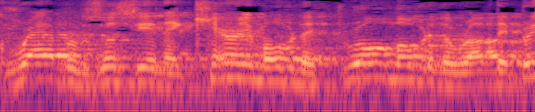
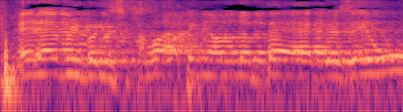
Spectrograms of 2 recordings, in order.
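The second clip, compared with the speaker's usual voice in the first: ordinary delivery, nothing marked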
